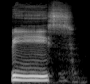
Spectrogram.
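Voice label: "Viis", Estonian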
